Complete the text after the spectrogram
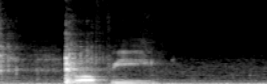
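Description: A metal spoon clinks against a metal cup.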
